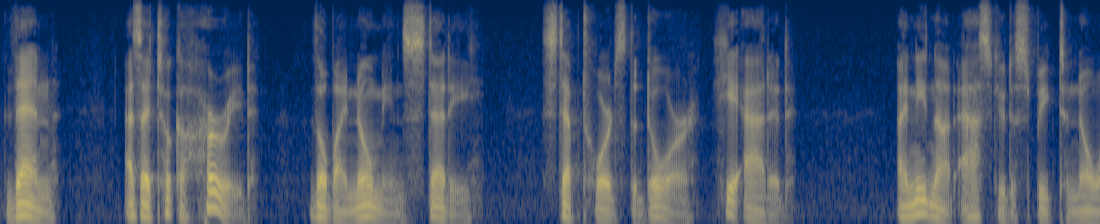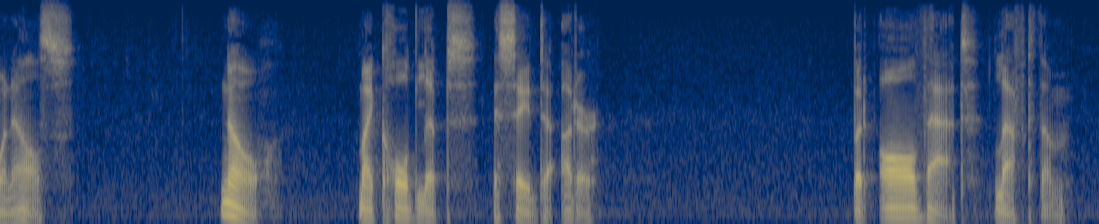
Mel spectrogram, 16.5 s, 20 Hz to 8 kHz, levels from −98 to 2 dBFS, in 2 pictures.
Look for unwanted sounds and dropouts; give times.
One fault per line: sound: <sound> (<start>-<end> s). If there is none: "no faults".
no faults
